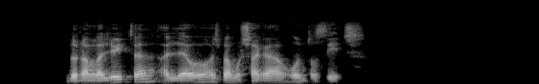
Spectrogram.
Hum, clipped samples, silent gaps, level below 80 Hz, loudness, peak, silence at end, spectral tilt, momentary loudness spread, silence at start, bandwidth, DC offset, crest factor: none; under 0.1%; none; -68 dBFS; -23 LUFS; -6 dBFS; 1.75 s; -4.5 dB/octave; 10 LU; 0.65 s; 7.8 kHz; under 0.1%; 20 dB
